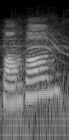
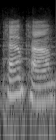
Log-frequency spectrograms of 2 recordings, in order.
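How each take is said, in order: First: The vowel is a strongly rounded, exaggerated o. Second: The vowel sounds like the a in cat. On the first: This is how the name is said now. "it's Pom Pom. ... a really exaggerated O" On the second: This is how the name was said in the past. "is not Pam Pam anymore"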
